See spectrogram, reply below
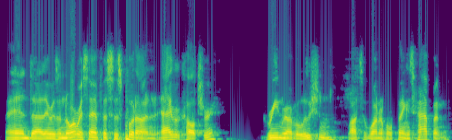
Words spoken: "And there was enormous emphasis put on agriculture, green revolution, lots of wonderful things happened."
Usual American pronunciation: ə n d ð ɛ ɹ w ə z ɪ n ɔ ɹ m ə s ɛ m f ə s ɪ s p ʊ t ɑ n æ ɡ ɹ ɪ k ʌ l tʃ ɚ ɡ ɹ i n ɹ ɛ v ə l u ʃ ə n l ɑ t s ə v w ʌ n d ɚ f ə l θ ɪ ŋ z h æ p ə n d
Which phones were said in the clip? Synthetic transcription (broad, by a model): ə n ð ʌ ɹ w ə z ɪ n ɔ ɹ m ə s ɛ m f ə s ɪ s p ʊ t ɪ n æ ɡ ɹ ɪ k ʌ l tʃ ɚ ɡ ɹ i n ɹ ɛ v ə l u ʃ ə n l ɑ t s ə v w ʌ n d ɚ f l θ ɪ ŋ z h æ p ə n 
